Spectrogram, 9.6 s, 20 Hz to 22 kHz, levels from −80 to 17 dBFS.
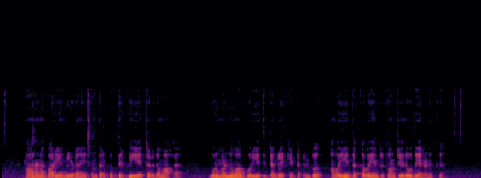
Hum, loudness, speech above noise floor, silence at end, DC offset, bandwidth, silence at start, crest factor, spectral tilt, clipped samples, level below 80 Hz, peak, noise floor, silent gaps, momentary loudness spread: none; -26 LUFS; 33 dB; 0.7 s; under 0.1%; 11 kHz; 0.5 s; 18 dB; -7.5 dB/octave; under 0.1%; -54 dBFS; -8 dBFS; -58 dBFS; none; 11 LU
